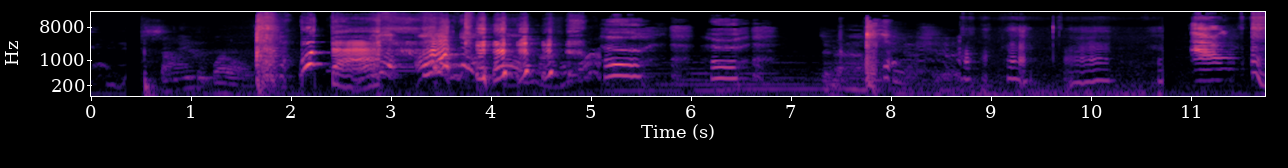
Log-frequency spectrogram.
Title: Funny Baby Sneezing Faces 😍 | Cutest Tiny Achoo Moments | Happy Family Clips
